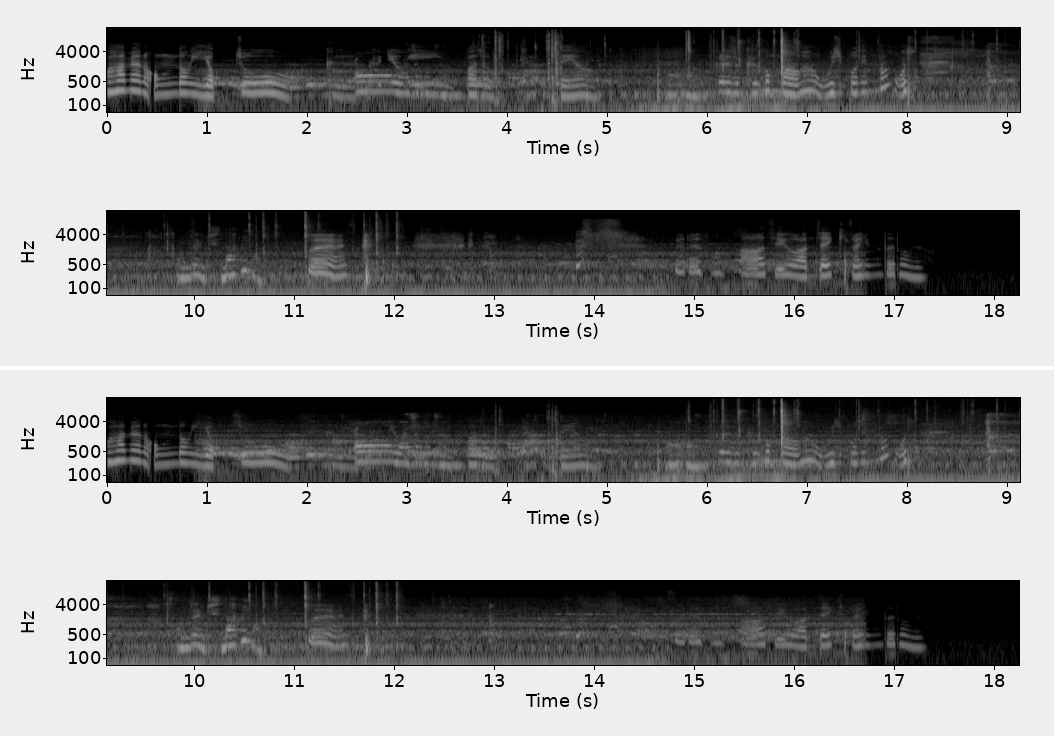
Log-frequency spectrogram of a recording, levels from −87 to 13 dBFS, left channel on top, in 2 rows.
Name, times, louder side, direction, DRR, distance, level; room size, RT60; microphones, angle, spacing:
voice 1, 0.0-1.9 2.2-2.5 2.8-3.9 4.2-4.9 6.1-8.8 11.1-11.9 12.2-12.7 13.8-14.5 14.8-17.3, left 4 dB, 30° left, 0.5 m, -42 dB
sound 1, 0.9-16.7, right 3 dB, 60° right, 5.6 m, -50 dB
voice 2, 2.5-3.8 4.1-4.3 5.6-6.1 8.8-10.7, right 2 dB, 45° right, 2.0 m, -42 dB
sound 2, 3.3-14.8, left 1 dB, 65° left, 3.8 m, -48 dB
Computer keyboard, 6.0-12.1, right 2 dB, 10° right, 1.9 m, -45 dB
head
